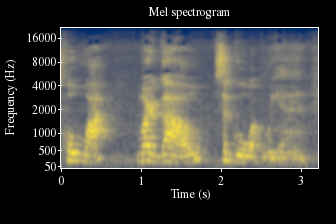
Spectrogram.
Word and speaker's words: Colva: Malapit po siya sa Cova or Colva, pero ang pronunciation nila is Cova, Margao, sa Goa po yan.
